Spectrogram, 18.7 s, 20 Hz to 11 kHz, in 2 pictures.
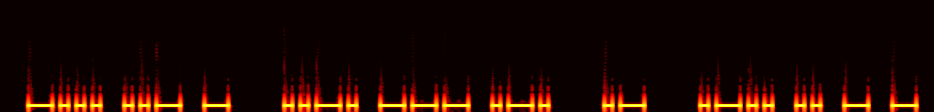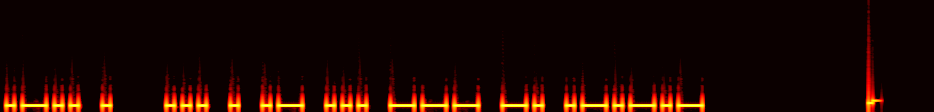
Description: Morse code, heard as a keyed tone, about 15 wpm, 700 Hz. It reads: BUT FOR A LITTLE SEASON.
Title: Sentences from Top 1400 Words 15wpm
